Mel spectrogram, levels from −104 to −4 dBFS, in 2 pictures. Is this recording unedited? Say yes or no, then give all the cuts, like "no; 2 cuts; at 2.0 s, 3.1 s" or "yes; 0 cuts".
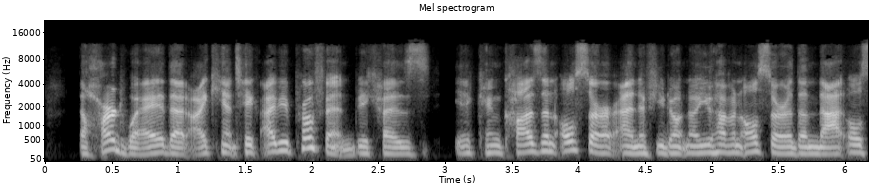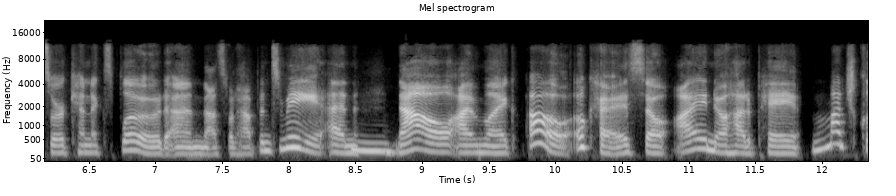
yes; 0 cuts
